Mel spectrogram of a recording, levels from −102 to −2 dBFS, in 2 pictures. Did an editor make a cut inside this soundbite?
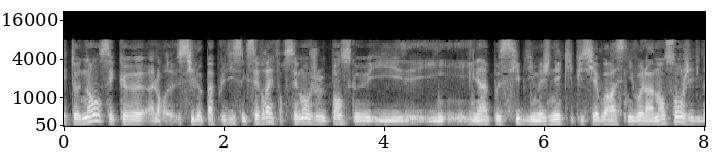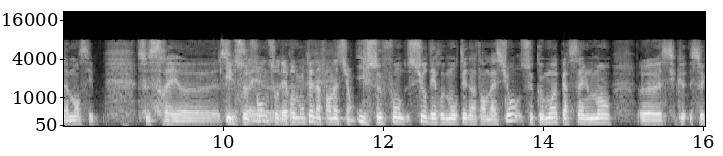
no; 0 cuts

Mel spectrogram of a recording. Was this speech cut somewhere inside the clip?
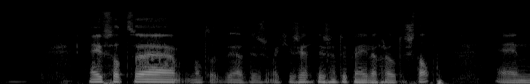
no; 0 cuts

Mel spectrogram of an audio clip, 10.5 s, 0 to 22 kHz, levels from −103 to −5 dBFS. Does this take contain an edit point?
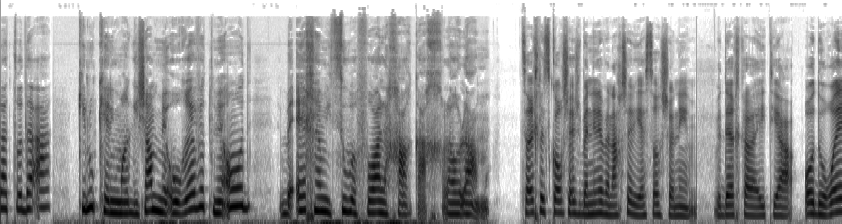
no; 0 cuts

